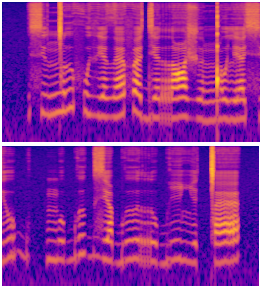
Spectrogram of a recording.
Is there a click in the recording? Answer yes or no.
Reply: yes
